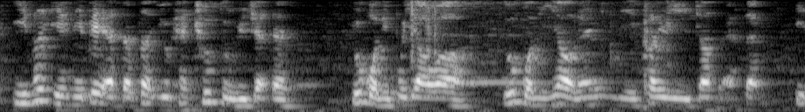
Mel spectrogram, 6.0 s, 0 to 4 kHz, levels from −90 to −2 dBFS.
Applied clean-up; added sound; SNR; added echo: classical method WPE with log-MMSE.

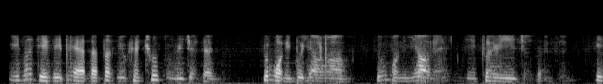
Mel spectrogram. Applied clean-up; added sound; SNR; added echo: neural separator model SepFormer WHAMR!.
